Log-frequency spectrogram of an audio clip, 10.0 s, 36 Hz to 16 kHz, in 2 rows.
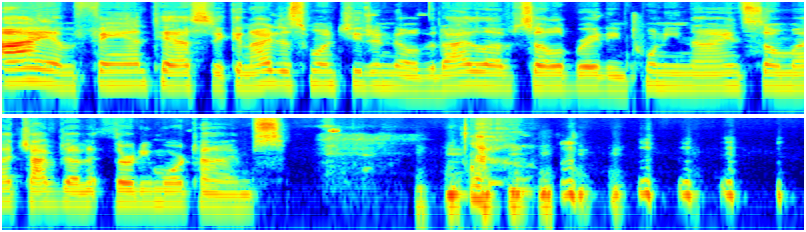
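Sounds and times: person laughing: 7.6 - 10.0.

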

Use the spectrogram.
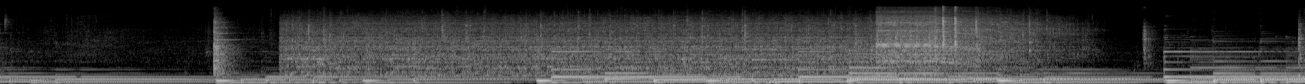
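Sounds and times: background music: 0.0 - 13.0
stand mixer motor and beater: 2.8 - 10.9.

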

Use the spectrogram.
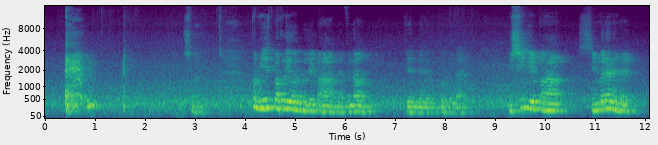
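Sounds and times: man coughing: 0.4 - 1.8.

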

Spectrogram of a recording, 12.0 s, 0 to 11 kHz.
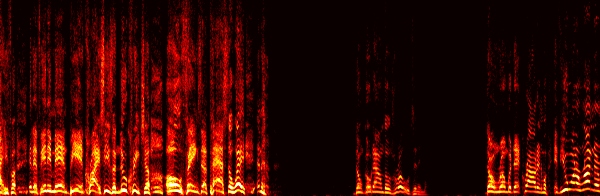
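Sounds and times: man speaking into a microphone: 0.0 - 5.6, 7.0 - 8.7, 9.7 - 12.0.

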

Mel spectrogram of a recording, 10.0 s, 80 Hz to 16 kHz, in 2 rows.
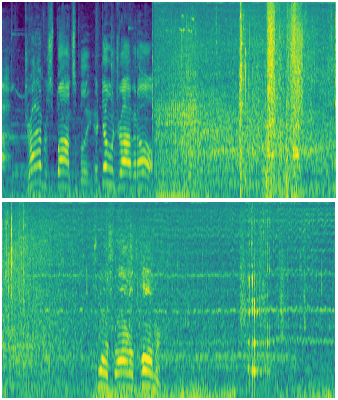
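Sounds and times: wind on microphone: 6.2 - 10.0.

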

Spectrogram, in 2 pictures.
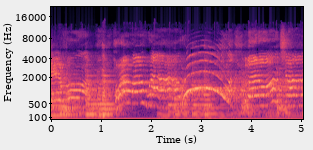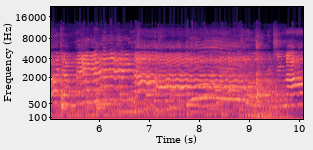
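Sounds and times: woman singing: 0.0 - 10.0.

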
